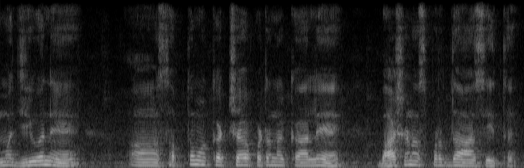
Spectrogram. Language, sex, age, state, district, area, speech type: Sanskrit, male, 60+, Karnataka, Bellary, urban, spontaneous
